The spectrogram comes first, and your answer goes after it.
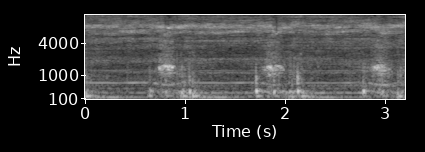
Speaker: Now you can hear it really well. I think it's from the gear. There's some noise developing here, and I'm gonna open it up now and see if there is a lubrication problem, because it's quite an old gear, so I'll check it out.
